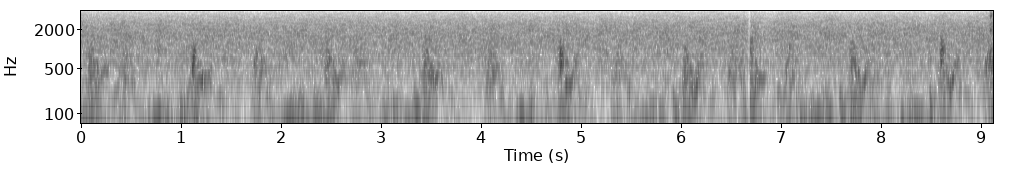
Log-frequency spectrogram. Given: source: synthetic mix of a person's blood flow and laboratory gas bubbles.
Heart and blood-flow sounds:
Doppler ultrasound of blood flow; precordium
9.02-9.12 s: bubbles
From the record:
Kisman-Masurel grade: 113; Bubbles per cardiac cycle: 1 to 2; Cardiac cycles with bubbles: 1 to 10%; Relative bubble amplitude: loud (0.450 to 0.775); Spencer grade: 1 (occasional bubble signal discernible with the cardiac motion signal, with majority of cardiac periods free of bubbles); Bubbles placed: anywhere in the cardiac cycle

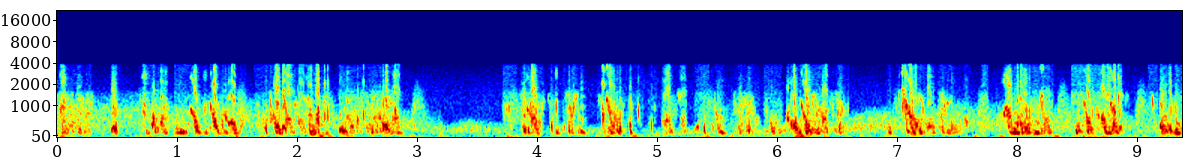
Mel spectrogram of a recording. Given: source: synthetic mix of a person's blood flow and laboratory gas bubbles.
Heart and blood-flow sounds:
Doppler ultrasound of blood flow; subclavian vein
0.00-0.30 s: bubbles
0.42-0.54 s: bubbles
0.67-0.94 s: bubbles
0.98-1.57 s: bubbles
1.64-2.27 s: bubbles
2.33-2.90 s: bubbles
3.70-4.42 s: bubbles
4.49-4.88 s: bubbles
4.92-4.99 s: bubbles
5.03-5.25 s: bubbles
5.29-6.59 s: bubbles
6.90-7.61 s: bubbles
7.70-7.76 s: bubbles
7.85-8.29 s: bubbles
8.44-8.93 s: bubbles
9.08-9.39 s: bubbles
From the record:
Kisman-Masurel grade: 333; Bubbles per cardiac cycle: rolling drumbeat, 9 or more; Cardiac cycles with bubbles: 50 to 99%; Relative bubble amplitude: loud (0.450 to 0.775); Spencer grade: 3 (all of the cardiac periods contain showers or single bubble signals, but not dominating or overriding the cardiac motion signals); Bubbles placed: anywhere in the cardiac cycle

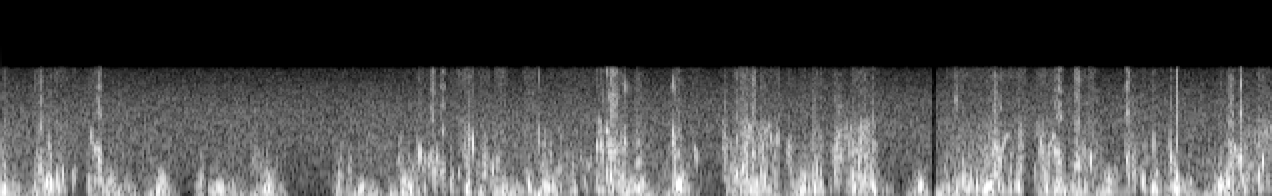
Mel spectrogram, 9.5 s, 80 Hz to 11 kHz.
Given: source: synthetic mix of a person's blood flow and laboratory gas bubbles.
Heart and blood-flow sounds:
Doppler ultrasound of blood flow; precordium
0.00-0.09 s: bubbles
0.23-0.58 s: bubbles
0.64-0.81 s: bubbles
3.10-3.67 s: bubbles
3.69-3.80 s: bubbles
3.91-4.07 s: bubbles
4.11-4.86 s: bubbles
5.00-5.14 s: bubbles
5.17-5.25 s: bubbles
5.40-5.83 s: bubbles
5.88-6.60 s: bubbles
7.07-7.70 s: bubbles
7.72-8.23 s: bubbles
8.43-8.95 s: bubbles
9.12-9.54 s: bubbles
From the record:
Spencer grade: 3 (all of the cardiac periods contain showers or single bubble signals, but not dominating or overriding the cardiac motion signals); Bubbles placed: anywhere in the cardiac cycle

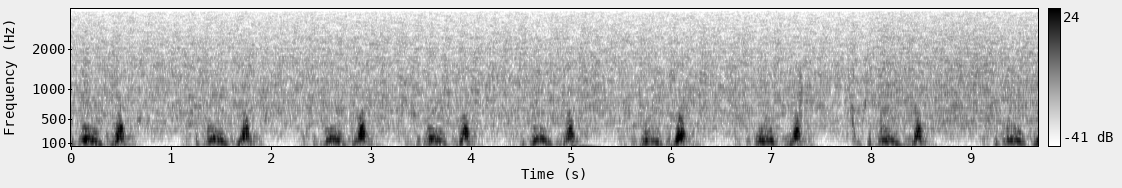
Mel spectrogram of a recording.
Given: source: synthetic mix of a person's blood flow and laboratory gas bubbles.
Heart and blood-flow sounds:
Doppler ultrasound of blood flow; precordium
7.25-7.33 s: bubbles
7.79-7.88 s: bubbles
From the record:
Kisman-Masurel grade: 111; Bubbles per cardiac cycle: 1 to 2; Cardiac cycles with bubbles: 1 to 10%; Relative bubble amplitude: barely perceptible (0.100 to 0.250); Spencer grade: 1 (occasional bubble signal discernible with the cardiac motion signal, with majority of cardiac periods free of bubbles); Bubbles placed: anywhere in the cardiac cycle

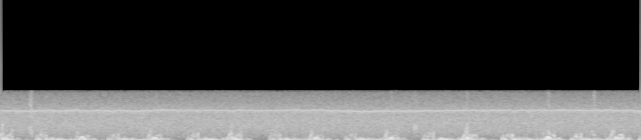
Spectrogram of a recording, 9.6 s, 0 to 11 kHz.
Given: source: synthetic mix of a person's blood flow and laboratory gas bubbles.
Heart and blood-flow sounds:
Doppler ultrasound of blood flow; precordium
0.43-0.58 s: bubbles
6.18-6.28 s: bubbles
8.86-8.97 s: bubbles
9.61-9.63 s: bubbles
From the record:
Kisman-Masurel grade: 121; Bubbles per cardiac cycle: 1 to 2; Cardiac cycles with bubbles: 10 to 50%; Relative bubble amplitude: barely perceptible (0.100 to 0.250); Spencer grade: 2 (many but less than half of the cardiac periods contain bubble signals, singularly or in groups); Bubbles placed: only in the low amplitude regions of the cardiac cycle

